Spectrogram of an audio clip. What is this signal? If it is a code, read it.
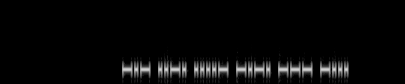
Morse code, heard as a keyed tone, about 40 wpm, 700 Hz. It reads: KF4COB
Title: USA Call Signs - 6 Characters - 6x Character Spacing - 40wpm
